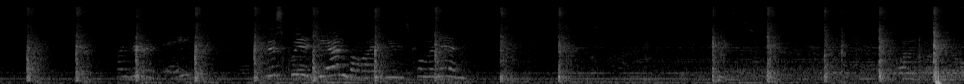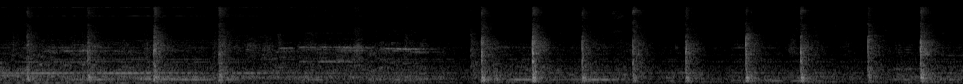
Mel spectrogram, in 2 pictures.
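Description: A series of sharp clicks or knocks, one or two a second and sparser in the middle, over a steady low hum, with faint voices in the first few seconds.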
